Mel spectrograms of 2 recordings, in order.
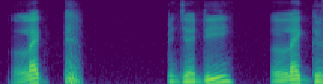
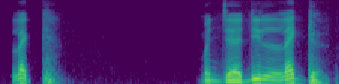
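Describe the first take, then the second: The two takes are said the same way.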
